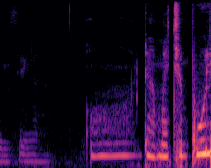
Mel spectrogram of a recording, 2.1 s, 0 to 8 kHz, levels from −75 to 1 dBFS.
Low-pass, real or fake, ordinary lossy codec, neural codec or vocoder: none; real; none; none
